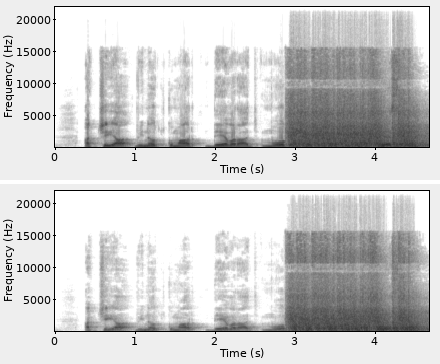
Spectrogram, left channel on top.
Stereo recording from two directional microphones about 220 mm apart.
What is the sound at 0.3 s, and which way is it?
A man's voice, 50° left (ahead or behind).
